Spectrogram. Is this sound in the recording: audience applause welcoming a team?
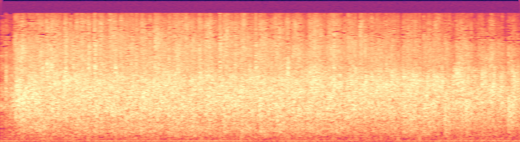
yes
